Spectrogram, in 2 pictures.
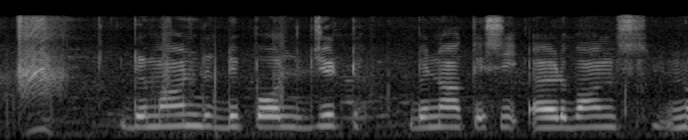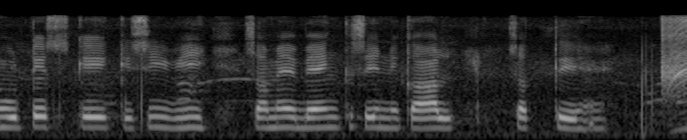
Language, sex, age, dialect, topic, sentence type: Hindi, female, 18-24, Kanauji Braj Bhasha, banking, statement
